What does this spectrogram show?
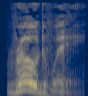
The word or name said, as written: roadway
